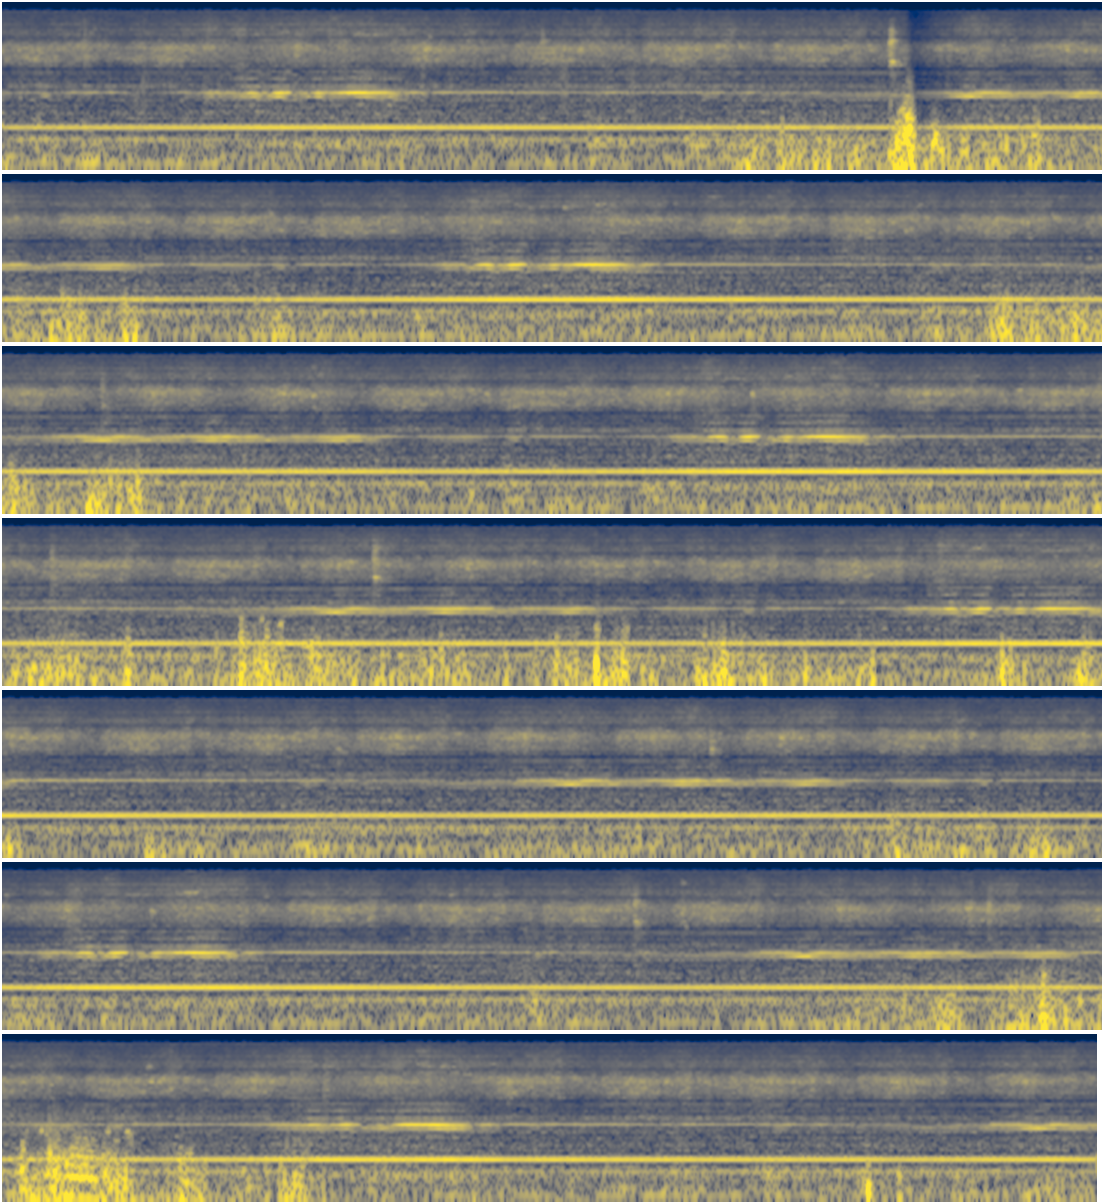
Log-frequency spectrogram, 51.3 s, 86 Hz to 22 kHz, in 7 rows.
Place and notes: hills north of Lompoc, California, United States - PXP Purisima 71
Oil derrick in operation.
